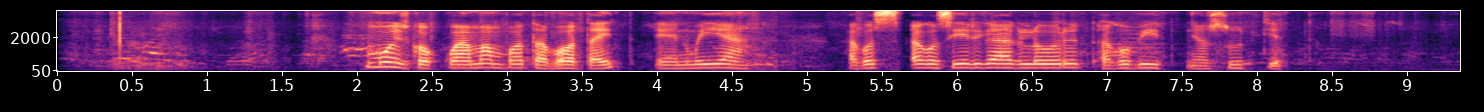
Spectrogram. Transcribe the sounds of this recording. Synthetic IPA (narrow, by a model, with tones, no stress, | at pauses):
mu˦t͡ʃkɔ˨kwaː˨ma˦mbɔ˦ta˨bɔ˦ta˨i˦t | e˨nwi˦ja˦n | a˦ko˨si˦ɾka˦klo˦ɾu˦ta˨ɡo˦biːt̚ɲɔ˨su˦tje˨t̚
